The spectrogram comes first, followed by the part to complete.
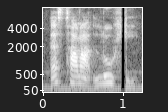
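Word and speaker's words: Estsanatlehi: Esti pronounced estan luhi. Okay. Estanatluhi.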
